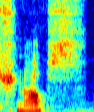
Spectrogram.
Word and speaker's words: schnapps: I love the way June says schnapps. How would you pronounce schnapps then? It sounds very German, like schnapps. Schnapps. Like you have to pronounce the sh sound.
